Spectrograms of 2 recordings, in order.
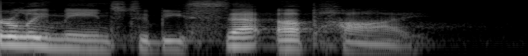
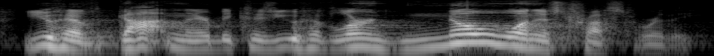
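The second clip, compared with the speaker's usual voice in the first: ordinary delivery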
